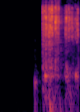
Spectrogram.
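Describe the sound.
Someone rummages through items hunting for a pencil sharpener: a soft thump, then continuous loud rattling and clattering of objects being shifted around.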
